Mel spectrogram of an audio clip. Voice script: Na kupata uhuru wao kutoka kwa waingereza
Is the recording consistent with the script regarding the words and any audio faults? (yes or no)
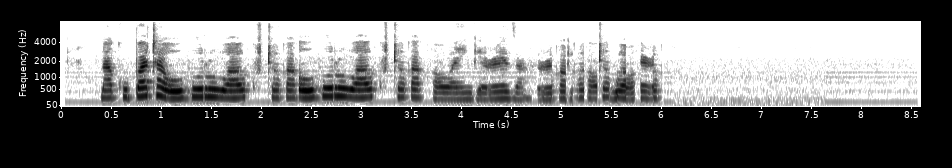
no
